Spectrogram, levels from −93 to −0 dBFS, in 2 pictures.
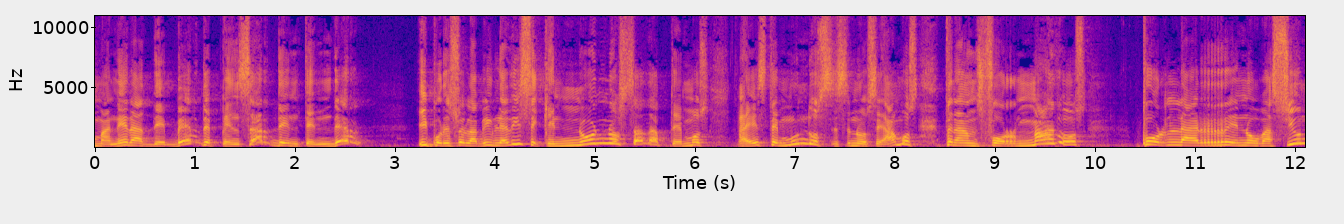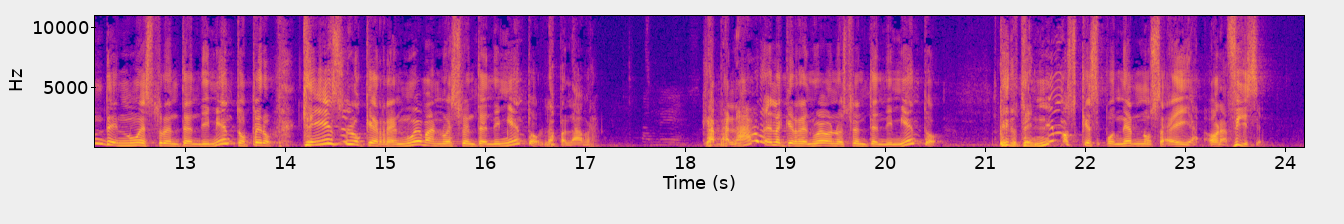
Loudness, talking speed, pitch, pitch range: -17 LUFS, 140 wpm, 215 Hz, 185-260 Hz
